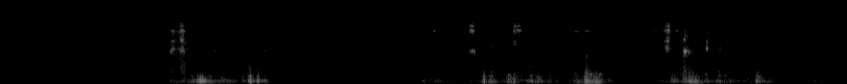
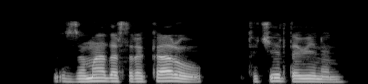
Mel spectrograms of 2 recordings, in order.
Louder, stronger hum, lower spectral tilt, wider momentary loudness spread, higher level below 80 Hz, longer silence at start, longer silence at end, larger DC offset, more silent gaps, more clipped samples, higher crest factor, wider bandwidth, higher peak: second, -50 LUFS vs -20 LUFS; neither; second, -3.5 dB/octave vs -6 dB/octave; first, 19 LU vs 15 LU; about the same, -68 dBFS vs -68 dBFS; first, 1.7 s vs 0.55 s; first, 0.6 s vs 0.25 s; neither; first, 2.73-4.16 s, 4.57-4.65 s, 6.16-6.52 s, 7.74-7.82 s vs 2.05-2.41 s; neither; first, 24 dB vs 16 dB; about the same, 7.4 kHz vs 8 kHz; second, -30 dBFS vs -4 dBFS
